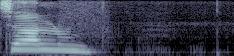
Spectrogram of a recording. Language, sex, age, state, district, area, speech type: Kashmiri, female, 18-30, Jammu and Kashmir, Srinagar, rural, read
